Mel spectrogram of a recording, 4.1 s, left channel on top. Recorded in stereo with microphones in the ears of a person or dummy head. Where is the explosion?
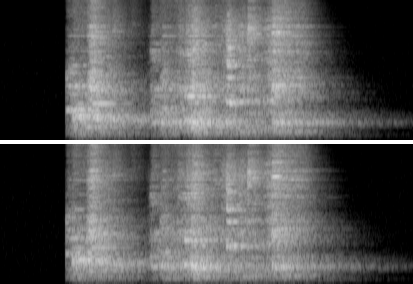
I don't hear an explosion.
